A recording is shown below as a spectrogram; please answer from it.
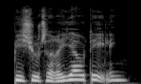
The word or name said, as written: bijouteriafdeling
